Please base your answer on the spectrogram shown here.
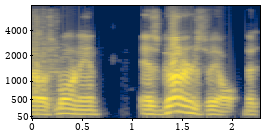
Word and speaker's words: Guntersville: was born in is gunnersville but it's spelt guntersville but we never pronounced the t so there you are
